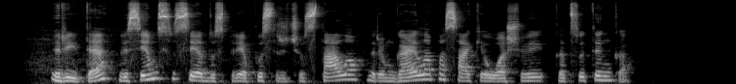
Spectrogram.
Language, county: Lithuanian, Kaunas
